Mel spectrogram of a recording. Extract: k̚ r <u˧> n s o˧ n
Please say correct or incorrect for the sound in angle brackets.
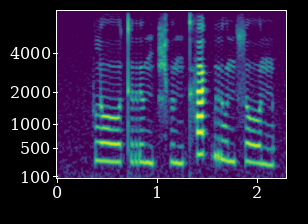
correct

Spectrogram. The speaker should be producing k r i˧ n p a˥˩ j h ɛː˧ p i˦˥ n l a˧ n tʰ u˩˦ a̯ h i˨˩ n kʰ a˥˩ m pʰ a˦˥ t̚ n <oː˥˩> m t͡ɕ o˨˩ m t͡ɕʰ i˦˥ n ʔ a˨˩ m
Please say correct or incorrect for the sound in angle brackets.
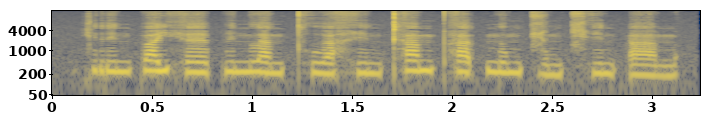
incorrect: o˥˩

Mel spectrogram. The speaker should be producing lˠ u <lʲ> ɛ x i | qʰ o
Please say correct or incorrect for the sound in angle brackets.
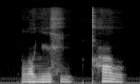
correct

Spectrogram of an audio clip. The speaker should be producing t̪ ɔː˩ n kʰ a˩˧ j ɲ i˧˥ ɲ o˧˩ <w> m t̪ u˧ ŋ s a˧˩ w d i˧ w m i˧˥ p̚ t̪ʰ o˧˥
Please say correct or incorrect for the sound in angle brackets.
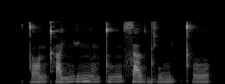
incorrect: none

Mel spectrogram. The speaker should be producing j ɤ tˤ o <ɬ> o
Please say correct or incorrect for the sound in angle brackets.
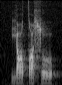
correct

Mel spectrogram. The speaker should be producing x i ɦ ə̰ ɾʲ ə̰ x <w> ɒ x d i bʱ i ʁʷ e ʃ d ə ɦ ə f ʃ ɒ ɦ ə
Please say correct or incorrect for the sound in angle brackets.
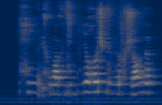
correct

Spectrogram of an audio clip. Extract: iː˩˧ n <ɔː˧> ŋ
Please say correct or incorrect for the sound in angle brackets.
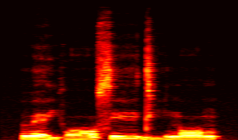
correct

